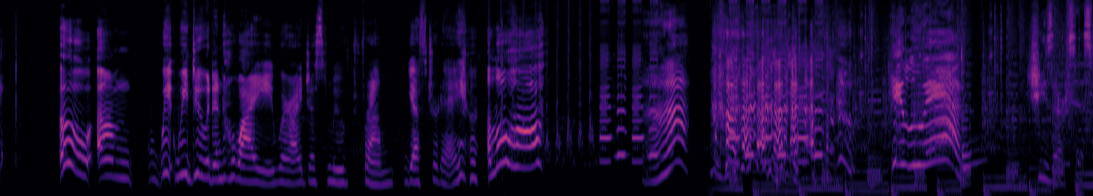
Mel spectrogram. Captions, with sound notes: Oh, um. We do it in Hawaii, where I just moved from, yesterday. Aloha. [honking] [laughing] Hey, Luan! She's our sister.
